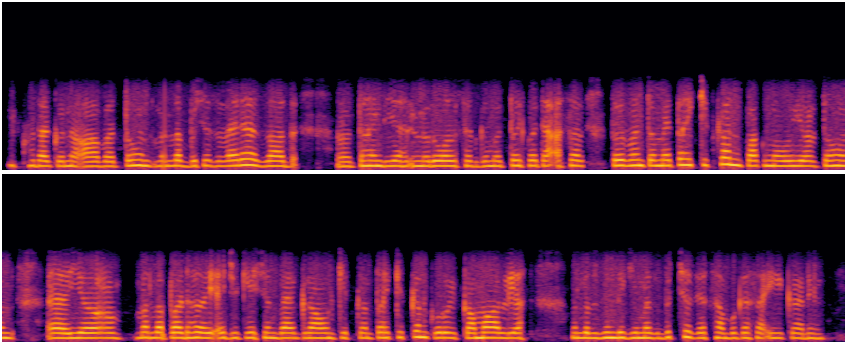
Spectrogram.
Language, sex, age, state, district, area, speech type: Kashmiri, female, 30-45, Jammu and Kashmir, Baramulla, rural, conversation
